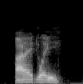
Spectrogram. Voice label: "idly", English; adjectives

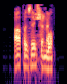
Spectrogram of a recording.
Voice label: "oppositional", English; adjectives

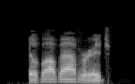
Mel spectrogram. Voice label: "above-average", english; adjectives

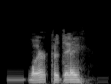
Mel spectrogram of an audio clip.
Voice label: "workaday", english; adjectives

